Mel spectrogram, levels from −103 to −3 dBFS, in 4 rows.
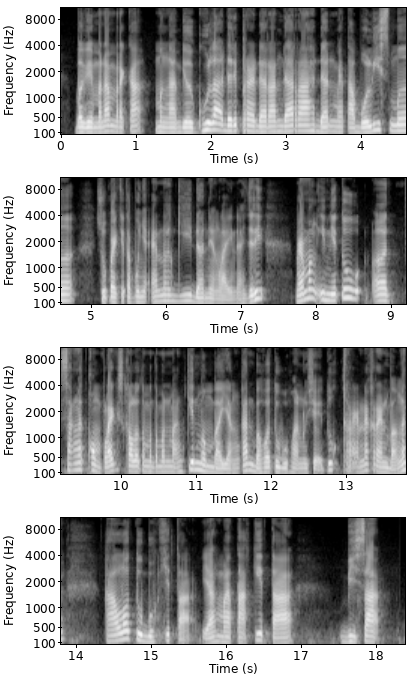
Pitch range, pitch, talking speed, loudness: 125-155 Hz, 135 Hz, 135 wpm, -18 LUFS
